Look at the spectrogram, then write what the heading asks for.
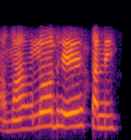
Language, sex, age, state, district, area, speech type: Assamese, female, 30-45, Assam, Golaghat, rural, conversation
